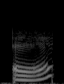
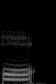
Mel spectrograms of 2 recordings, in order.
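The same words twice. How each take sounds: First: The vowel is open. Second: The vowel is closed. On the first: "the open"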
